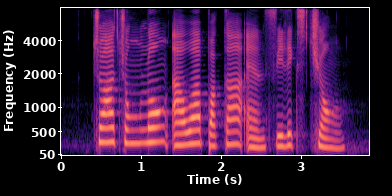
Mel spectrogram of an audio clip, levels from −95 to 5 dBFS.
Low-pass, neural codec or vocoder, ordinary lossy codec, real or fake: none; none; none; real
